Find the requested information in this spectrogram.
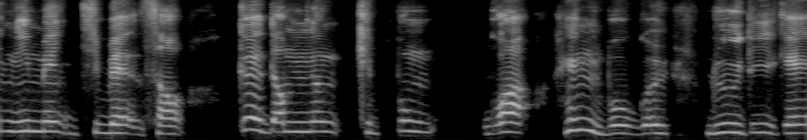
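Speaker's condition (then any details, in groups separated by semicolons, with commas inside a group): Brain lesion disability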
